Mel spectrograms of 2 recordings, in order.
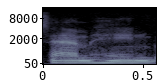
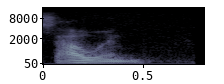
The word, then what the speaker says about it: Samhain: I know it looks like it should be pronounced Samhain, but it's pronounced Samhain.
